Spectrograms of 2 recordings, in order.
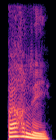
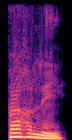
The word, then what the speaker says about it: parler: At the end of these verbs, ER sounds like A.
